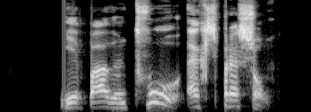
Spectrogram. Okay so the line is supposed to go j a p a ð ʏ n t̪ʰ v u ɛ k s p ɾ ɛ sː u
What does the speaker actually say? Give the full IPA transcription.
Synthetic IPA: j ɛ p a ð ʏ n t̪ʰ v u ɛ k s p ɾ ɛ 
